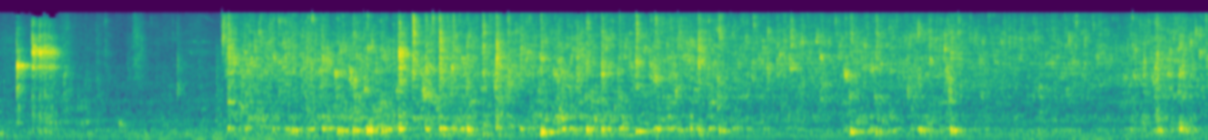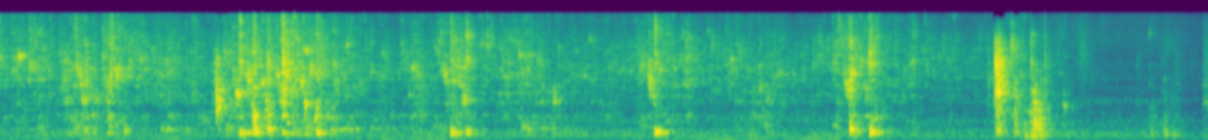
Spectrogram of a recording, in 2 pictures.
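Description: Water poured from a large plastic bottle into a plastic fermenter bucket of wine must, a steady splashing pour with irregular gurgles as the bottle empties, starting about three seconds in. A few louder knocks break in later on.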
